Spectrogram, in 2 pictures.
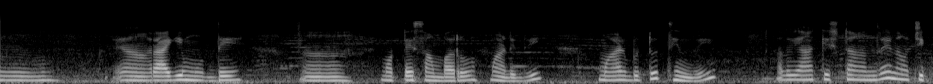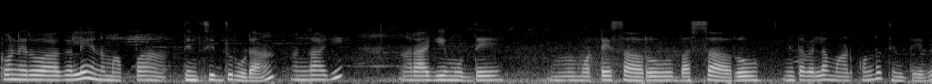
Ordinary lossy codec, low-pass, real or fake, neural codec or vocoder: none; none; real; none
